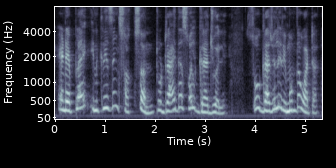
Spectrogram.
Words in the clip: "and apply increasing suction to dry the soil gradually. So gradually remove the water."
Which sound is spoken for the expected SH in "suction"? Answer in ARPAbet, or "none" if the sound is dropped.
S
